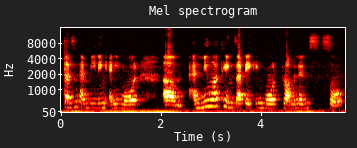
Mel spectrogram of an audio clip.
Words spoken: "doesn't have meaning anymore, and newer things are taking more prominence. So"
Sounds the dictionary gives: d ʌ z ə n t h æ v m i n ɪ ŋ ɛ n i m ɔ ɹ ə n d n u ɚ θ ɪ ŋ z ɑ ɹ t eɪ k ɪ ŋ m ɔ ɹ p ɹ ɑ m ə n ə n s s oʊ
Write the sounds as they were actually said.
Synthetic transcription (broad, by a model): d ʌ z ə n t h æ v m i n ɪ ŋ ɛ n i m ɔ ɹ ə n d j u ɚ t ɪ ŋ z ɑ ɹ t eɪ k ɪ ŋ m ɔ ɹ p ɹ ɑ m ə n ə n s s oʊ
